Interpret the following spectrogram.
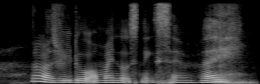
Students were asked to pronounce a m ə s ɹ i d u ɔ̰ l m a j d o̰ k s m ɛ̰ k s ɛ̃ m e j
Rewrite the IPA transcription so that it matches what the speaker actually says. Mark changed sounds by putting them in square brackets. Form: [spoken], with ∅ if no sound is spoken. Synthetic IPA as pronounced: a m [a] s ɹ i d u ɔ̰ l m a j [n] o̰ [t] s [n] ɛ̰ k s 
